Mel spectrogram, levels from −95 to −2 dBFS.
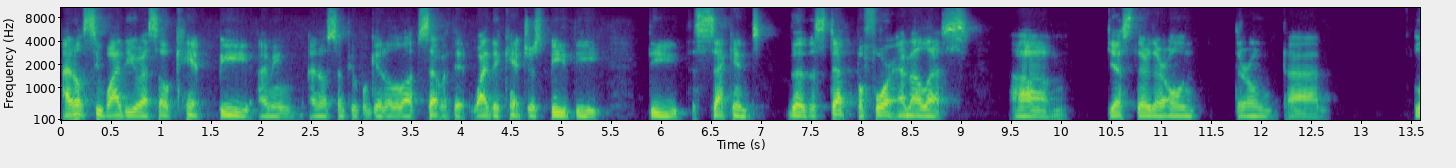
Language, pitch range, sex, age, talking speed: English, 90-110 Hz, male, 20-39, 185 wpm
